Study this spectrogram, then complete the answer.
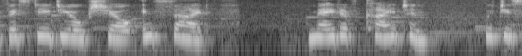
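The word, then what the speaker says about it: chitin: they have a vestigial shell inside made of kiten which is spelled c h i t i n often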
